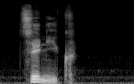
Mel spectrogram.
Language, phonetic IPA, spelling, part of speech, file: Polish, [ˈt͡sɨ̃ɲik], cynik, noun, Pl-cynik.ogg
